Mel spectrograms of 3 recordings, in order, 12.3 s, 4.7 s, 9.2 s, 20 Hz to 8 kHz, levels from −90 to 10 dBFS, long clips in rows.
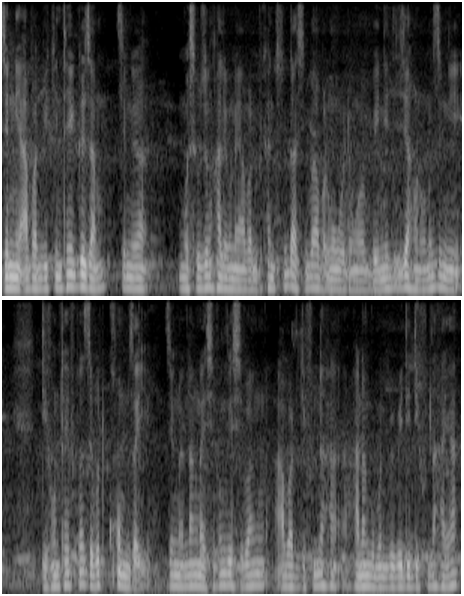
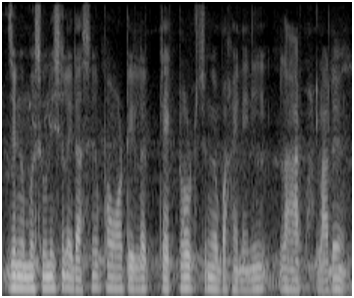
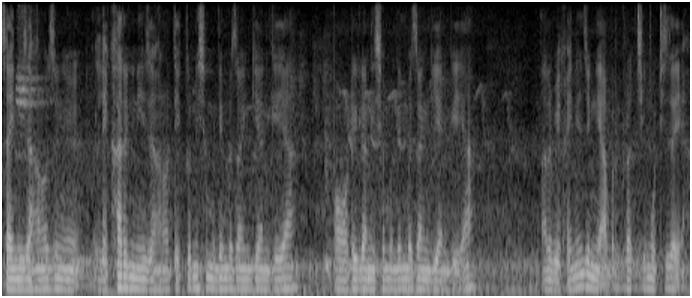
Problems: low volume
